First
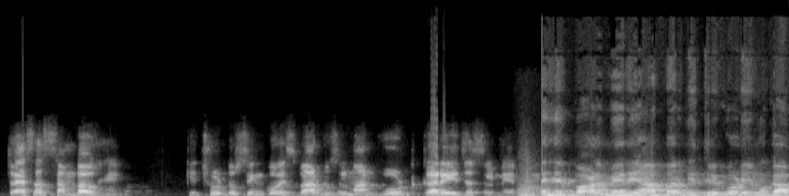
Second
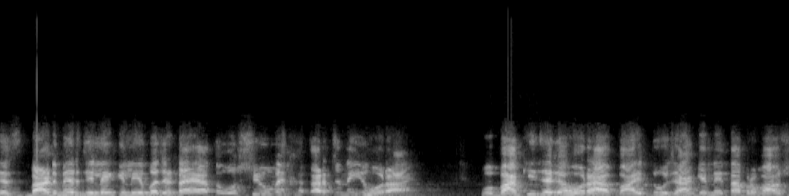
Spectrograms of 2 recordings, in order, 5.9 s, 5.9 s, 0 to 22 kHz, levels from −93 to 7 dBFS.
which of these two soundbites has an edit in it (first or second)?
first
